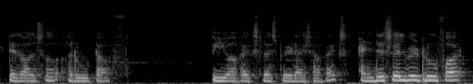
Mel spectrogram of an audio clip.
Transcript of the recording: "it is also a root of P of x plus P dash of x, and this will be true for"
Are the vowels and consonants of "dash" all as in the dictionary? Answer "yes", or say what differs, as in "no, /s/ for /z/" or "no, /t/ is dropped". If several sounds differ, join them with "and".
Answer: no, /s/ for /ʃ/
